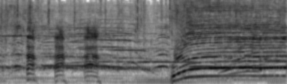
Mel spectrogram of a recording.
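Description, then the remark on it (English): A crowd at a comedy show roars steadily, with several short rising whoops early on and a louder swelling cheer that takes over for the second half. “I'm hearing the crowd pop a little bit.”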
